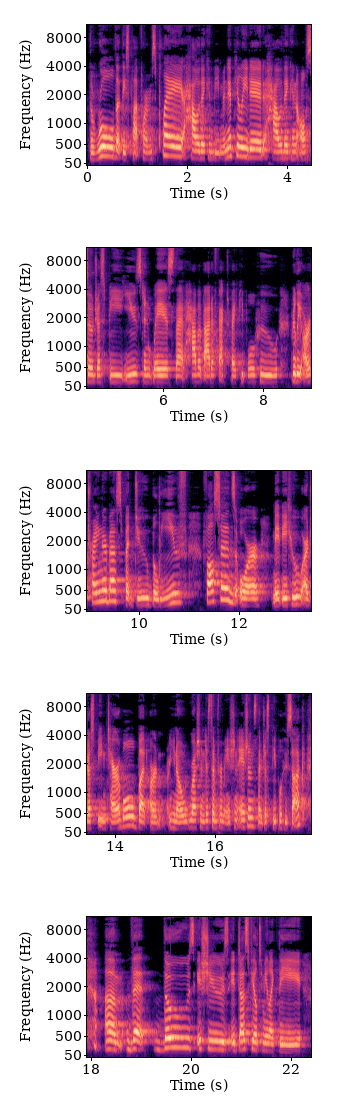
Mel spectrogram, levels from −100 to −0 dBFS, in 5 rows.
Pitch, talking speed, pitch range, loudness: 180 Hz, 180 wpm, 155-235 Hz, -18 LUFS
